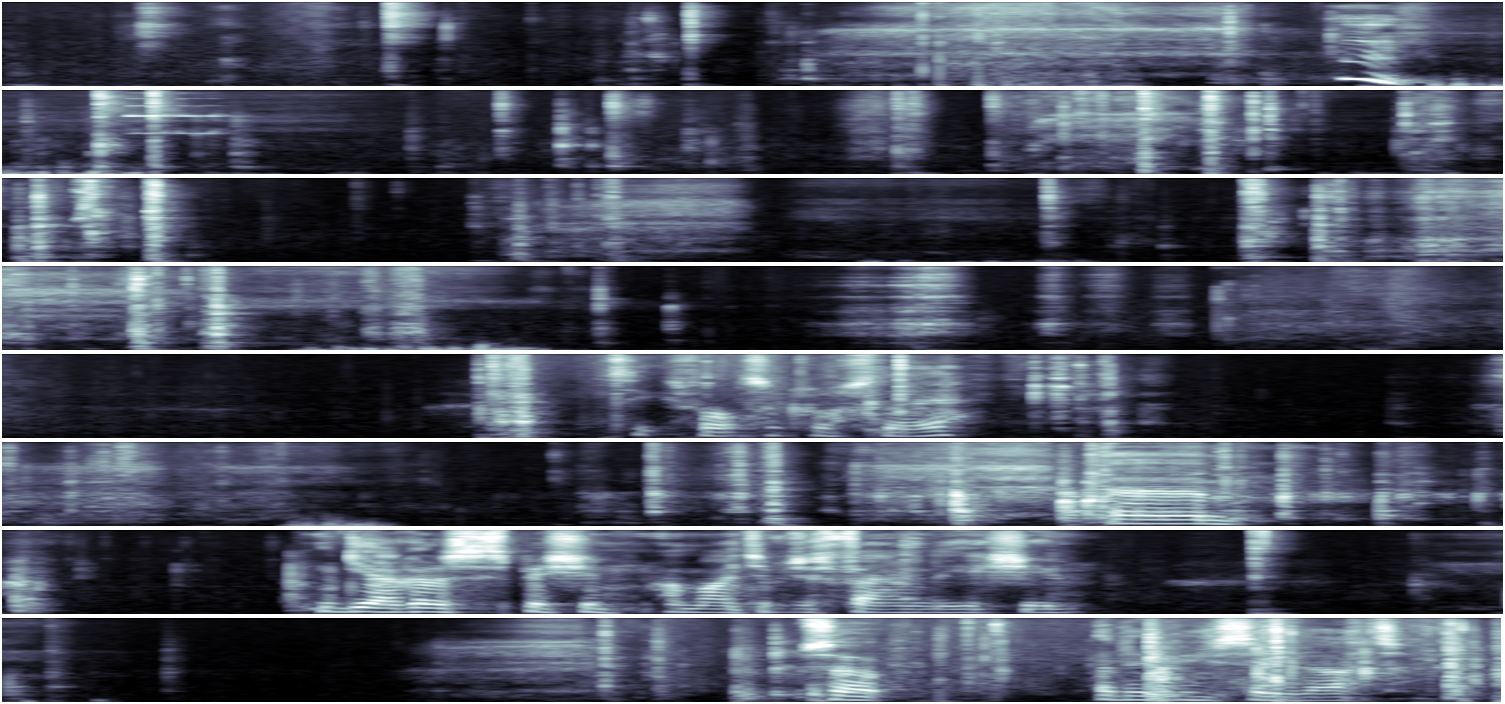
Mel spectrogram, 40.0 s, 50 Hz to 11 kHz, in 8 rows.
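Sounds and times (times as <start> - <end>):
clicks and knocks of handling: 1.2 - 3.3, 6.4 - 12.2, 13.5 - 16.4, 21.6 - 23.8, 26.8 - 30.3, 37.0 - 40.0.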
